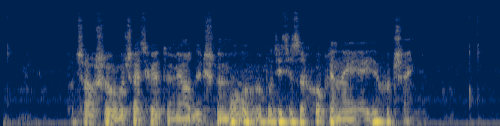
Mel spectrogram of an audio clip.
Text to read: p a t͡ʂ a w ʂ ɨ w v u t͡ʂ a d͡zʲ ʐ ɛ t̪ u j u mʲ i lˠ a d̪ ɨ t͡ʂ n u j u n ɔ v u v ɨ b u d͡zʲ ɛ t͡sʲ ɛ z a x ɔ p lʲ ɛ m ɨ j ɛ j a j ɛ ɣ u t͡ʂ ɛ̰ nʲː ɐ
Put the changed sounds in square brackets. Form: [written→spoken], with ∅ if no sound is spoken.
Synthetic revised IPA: p a t͡ʂ a w ʂ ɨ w v u t͡ʂ a d͡zʲ [ʐ→ɣ] ɛ t̪ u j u mʲ [i→ɛ] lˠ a d̪ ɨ t͡ʂ n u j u [n→m] ɔ v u v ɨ b u d͡zʲ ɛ t͡sʲ ɛ z a x ɔ p lʲ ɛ [m→n] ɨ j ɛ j a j ɛ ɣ u t͡ʂ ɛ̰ nʲː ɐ

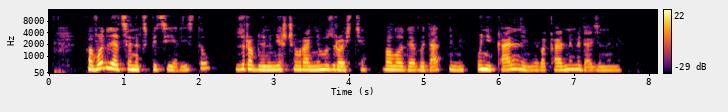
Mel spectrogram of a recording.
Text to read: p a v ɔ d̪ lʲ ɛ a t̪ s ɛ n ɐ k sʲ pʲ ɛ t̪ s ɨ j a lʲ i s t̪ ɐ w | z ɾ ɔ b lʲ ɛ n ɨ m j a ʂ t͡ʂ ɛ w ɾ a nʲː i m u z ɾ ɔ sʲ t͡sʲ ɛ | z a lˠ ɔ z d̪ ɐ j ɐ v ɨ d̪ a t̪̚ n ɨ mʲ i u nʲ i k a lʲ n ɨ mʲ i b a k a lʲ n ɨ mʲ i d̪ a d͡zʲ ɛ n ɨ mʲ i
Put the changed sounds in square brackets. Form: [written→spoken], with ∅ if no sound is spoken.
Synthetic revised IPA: p a v ɔ d̪ lʲ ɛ a t̪ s ɛ n ɐ k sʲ pʲ ɛ t̪ s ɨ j a lʲ i s t̪ ɐ w | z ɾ ɔ b lʲ ɛ n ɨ m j a ʂ t͡ʂ ɛ w ɾ a nʲː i m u z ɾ ɔ sʲ t͡sʲ ɛ | [z→v] a lˠ ɔ [z→∅] d̪ ɐ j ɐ v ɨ d̪ a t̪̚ n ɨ mʲ i u nʲ i k a lʲ n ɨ mʲ i [b→v] a k a lʲ n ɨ mʲ i d̪ a d͡zʲ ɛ n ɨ mʲ i

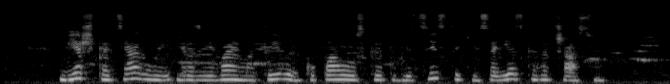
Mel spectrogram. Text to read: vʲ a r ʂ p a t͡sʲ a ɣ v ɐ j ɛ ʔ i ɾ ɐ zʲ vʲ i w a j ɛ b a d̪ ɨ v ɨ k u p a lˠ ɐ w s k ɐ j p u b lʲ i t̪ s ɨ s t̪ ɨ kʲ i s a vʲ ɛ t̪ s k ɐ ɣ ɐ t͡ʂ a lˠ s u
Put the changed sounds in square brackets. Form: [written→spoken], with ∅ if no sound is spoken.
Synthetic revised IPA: vʲ [a→ɛ] r ʂ p a t͡sʲ a ɣ v ɐ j ɛ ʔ i ɾ ɐ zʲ vʲ i [w→v] a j ɛ [b→m] a [d̪→t̪] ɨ v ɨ k u p a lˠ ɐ w s k ɐ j p u b lʲ i t̪ s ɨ s t̪ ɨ kʲ i s a vʲ ɛ t̪ s k ɐ ɣ ɐ t͡ʂ a [lˠ→∅] s u

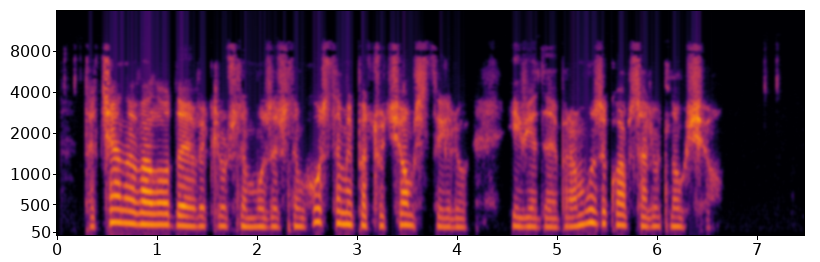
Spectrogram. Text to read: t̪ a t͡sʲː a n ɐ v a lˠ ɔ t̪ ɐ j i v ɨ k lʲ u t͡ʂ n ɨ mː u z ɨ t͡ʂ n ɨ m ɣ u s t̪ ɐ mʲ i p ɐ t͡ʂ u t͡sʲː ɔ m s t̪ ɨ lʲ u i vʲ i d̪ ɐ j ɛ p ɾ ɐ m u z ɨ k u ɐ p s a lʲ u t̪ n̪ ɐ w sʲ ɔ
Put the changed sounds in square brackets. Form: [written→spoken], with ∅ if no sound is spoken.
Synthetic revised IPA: t̪ a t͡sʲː a n ɐ v a lˠ ɔ [t̪→d̪] ɐ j [i→ɛ] v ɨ k lʲ u t͡ʂ n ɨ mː u z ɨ t͡ʂ n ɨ m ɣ u s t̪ ɐ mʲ i p ɐ t͡ʂ u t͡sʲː ɔ m s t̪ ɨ lʲ u i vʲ [i→ɛ] d̪ ɐ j ɛ p ɾ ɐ m u z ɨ k u ɐ p s a lʲ u t̪ n̪ ɐ w sʲ ɔ

